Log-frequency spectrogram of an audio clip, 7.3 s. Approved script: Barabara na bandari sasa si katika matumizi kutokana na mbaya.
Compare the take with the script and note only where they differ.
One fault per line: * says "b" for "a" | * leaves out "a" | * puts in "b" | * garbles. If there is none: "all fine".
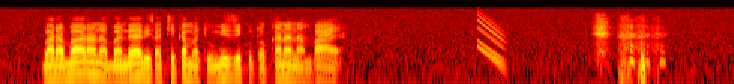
* leaves out "sasa si"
